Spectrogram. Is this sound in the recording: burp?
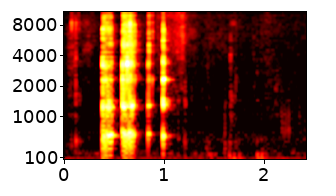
yes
